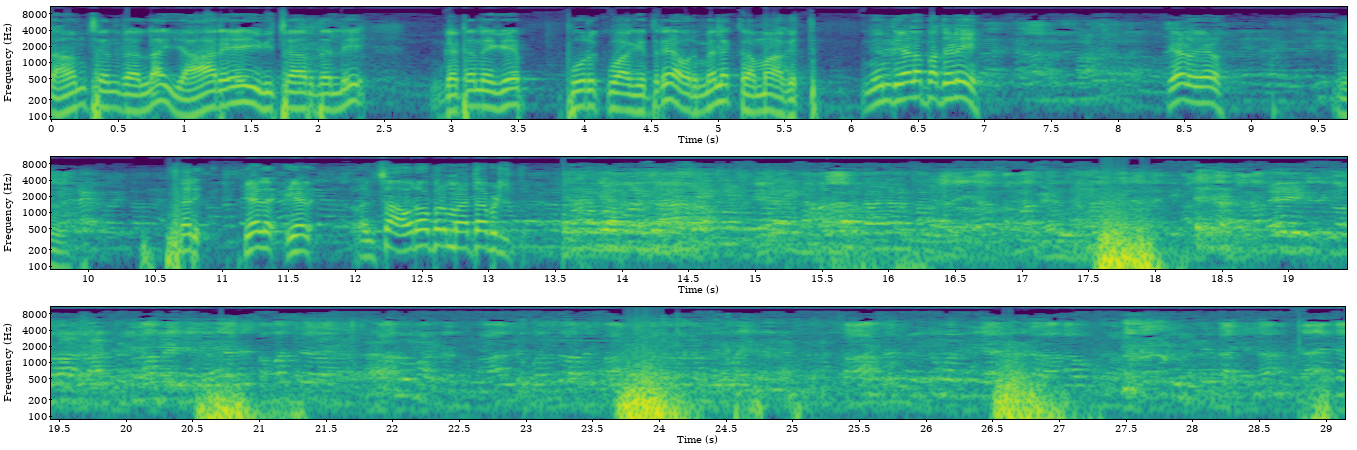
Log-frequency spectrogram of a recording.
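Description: A middle-aged man speaks animatedly into a microphone.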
